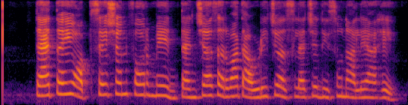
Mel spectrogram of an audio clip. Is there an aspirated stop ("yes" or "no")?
no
